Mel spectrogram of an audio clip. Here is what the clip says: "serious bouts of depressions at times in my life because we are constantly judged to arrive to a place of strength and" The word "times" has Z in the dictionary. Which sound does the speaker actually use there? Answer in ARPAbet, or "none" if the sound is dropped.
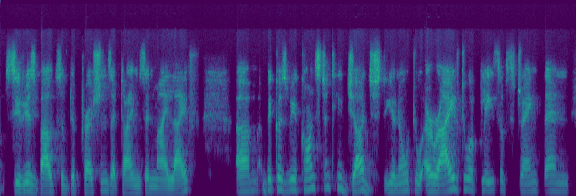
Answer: Z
